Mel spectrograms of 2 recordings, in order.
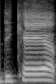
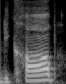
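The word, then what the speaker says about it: DeKalb: Y'all remember when I first talking about this, I was mispronouncing decab. I was calling decarb.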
